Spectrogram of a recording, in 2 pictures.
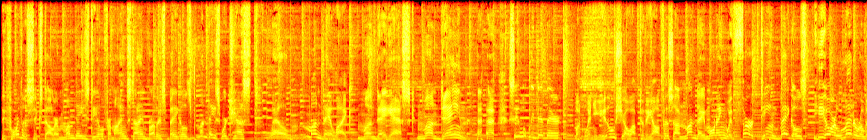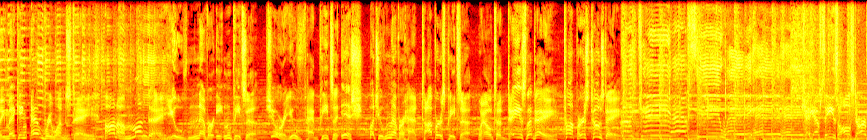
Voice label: Fast Dining VO

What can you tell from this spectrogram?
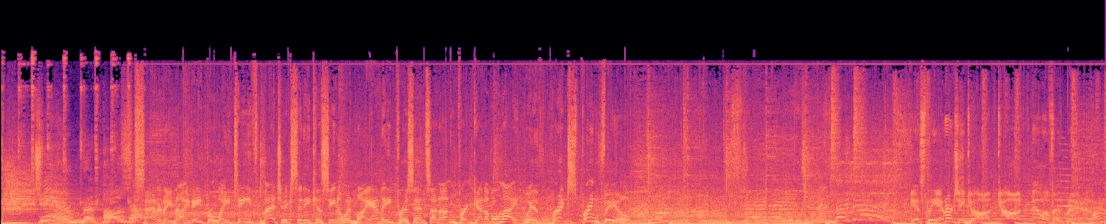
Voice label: Concert Commercial VO

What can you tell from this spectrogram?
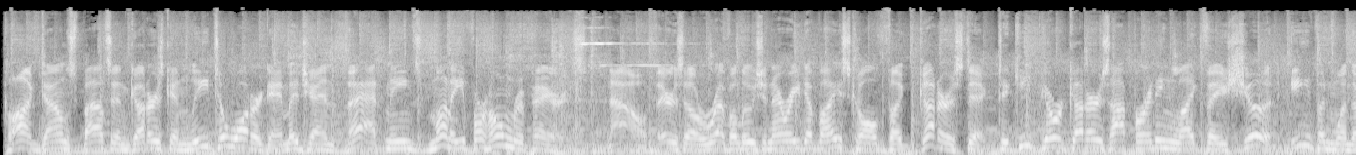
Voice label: Infomercial VO

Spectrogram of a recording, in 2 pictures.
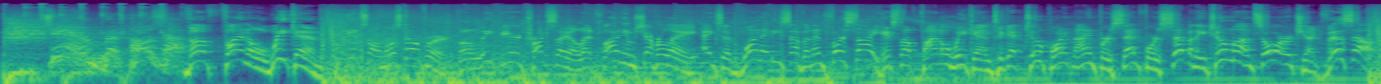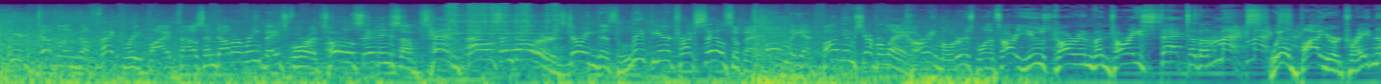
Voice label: Auto VO

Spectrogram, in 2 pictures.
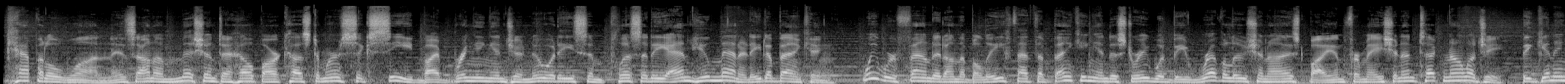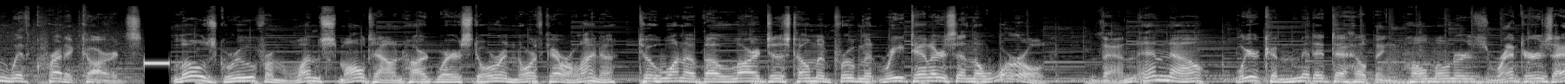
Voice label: eLearning VO

